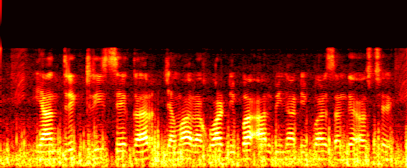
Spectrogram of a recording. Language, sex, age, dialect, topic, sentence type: Magahi, male, 18-24, Northeastern/Surjapuri, agriculture, statement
